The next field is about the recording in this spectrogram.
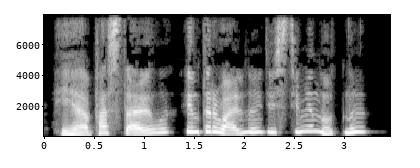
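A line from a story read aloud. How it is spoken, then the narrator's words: Cooed. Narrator (Russian): проворковал Уордер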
